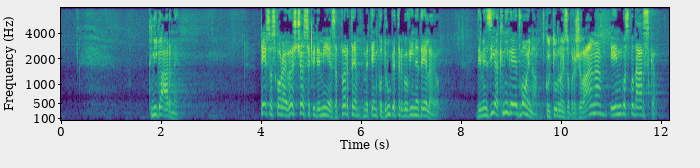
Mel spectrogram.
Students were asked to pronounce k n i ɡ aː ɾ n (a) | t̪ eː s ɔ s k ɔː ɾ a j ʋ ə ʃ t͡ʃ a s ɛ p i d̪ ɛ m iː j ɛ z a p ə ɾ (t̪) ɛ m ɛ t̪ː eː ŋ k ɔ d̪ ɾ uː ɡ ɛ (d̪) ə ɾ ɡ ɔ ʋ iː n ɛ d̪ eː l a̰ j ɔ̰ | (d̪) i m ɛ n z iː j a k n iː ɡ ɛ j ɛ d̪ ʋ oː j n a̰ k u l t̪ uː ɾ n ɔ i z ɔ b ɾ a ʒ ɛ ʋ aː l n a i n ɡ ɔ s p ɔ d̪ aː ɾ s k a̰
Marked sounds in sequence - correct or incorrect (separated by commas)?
incorrect, correct, incorrect, correct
